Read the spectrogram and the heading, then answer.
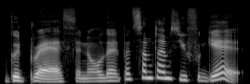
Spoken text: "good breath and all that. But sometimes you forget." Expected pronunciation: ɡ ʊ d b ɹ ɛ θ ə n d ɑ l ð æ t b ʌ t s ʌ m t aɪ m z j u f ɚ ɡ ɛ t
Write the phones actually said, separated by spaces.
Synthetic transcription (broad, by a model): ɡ ʊ d b ɹ ɛ θ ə n ɑ l ð æ t b ʌ t s ʌ m t aɪ m z j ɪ f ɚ ɡ ɛ t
